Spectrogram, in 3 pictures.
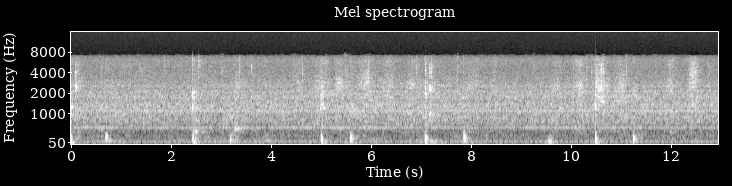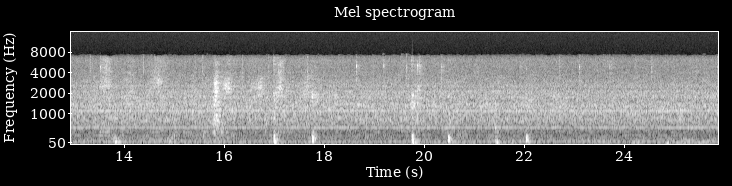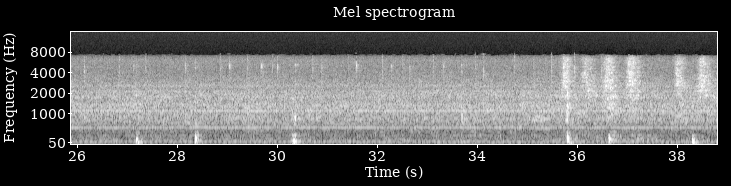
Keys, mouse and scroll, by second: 0.1 click, 0.3 space, 1.0 click, 2.3 space, 2.4 click, 2.7 space, 3.3 click, 4.9 space, 5.0 click, 5.3 space, 5.9 click, 7.0 space, 7.1 click, 7.4 space, 8.3-10.2 drag, 10.4 space, 10.5 click, 10.6 click, 10.8 space, 11.6 click, 16.9 space, 17.0 click, 17.3 space, 18.2 click, 19.7 space, 19.8 click, 20.1 space, 21.0-22.6 drag, 22.6-25.3 drag, 27.1 space, 27.3 click, 27.5 space, 27.9 space, 28.7 click, 35.7 space, 35.9 click, 36.1 space, 37.0-38.8 drag.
